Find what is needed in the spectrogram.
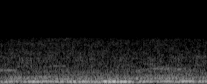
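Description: A low, steady engine hum that comes up as the speaking pauses and holds at an even level.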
